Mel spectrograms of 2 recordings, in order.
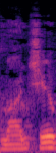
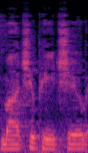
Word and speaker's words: Machu Picchu: I didn't look up how to spell it. I thought it was Manchu, but it's Machu Picchu in South America.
